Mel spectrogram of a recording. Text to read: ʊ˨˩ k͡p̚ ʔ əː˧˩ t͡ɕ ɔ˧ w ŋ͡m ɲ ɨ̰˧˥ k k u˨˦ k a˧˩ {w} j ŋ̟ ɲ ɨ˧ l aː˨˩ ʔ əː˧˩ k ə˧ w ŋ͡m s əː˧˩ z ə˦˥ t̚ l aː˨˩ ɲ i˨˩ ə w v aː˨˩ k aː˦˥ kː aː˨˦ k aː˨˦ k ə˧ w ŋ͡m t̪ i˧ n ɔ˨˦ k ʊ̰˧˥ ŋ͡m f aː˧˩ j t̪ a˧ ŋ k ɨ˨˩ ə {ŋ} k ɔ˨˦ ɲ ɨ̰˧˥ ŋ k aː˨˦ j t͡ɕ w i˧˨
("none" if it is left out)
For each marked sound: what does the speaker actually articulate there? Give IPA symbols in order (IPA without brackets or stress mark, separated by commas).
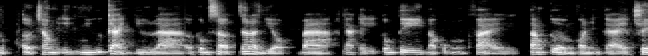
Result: none, ŋ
